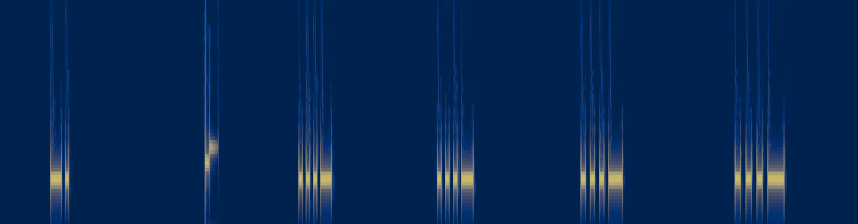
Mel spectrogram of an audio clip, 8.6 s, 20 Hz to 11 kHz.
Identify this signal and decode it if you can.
Morse code, heard as a keyed tone, about 30 wpm, spaced as for 7 wpm, 700 Hz. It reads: N VVVV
